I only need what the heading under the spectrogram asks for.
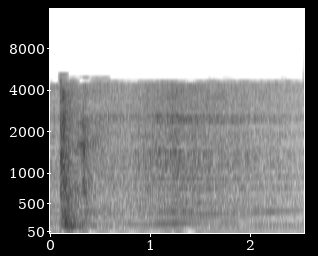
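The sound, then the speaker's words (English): A car engine is started and slipped into gear, opening with a sharp burst and then settling into a steady, broad whirring run that slowly eases off. “Start it. Slip it in gear. Hop out.”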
